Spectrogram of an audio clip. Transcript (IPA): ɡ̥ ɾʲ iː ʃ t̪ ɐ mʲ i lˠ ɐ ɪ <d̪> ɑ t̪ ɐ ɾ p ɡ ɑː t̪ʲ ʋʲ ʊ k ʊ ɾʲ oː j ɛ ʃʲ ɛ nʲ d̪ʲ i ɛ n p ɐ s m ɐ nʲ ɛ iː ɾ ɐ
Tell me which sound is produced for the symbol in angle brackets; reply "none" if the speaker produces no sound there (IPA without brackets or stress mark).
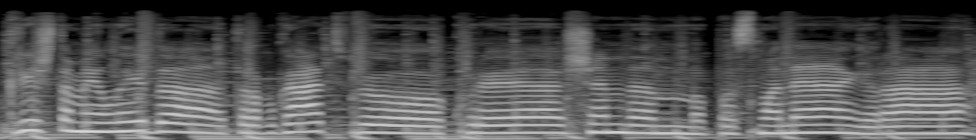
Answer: d̪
